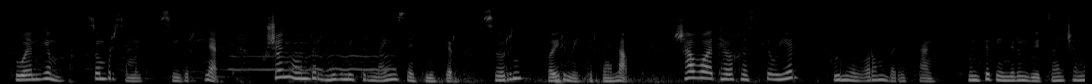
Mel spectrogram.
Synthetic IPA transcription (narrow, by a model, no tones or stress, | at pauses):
t̪ʰɵwæmɡʲiːmpɔt̪sə̆mpɵ̆rsʊmə̆nt̪sɵnt̪ɘ̆rɘ̆ɮnæːxu̥ʃoːniːɵnt̪ɵ̆rnekmet̪ĕrnajɪ̆nsen̥t̪imet̪ĕrsʊɾʲɘ̆nχɔjrmet̪ĕrpæːna̰ːʃawt̪ʰæwʲɪ̆χjɔsɮiːujeːr | t̪ʰuːniːʊɾə̆mpæɾʲɪ̆ɬt̪aːŋ | xunɮɘ̆kenɘ̆ɾɘ̆ŋɡujt͡sant͡ɕʰan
